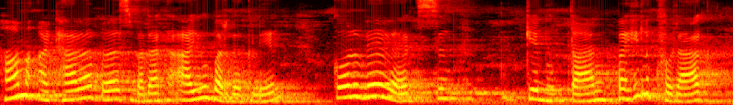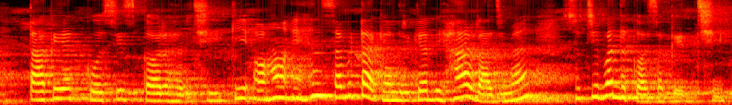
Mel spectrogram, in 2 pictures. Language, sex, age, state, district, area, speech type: Maithili, female, 30-45, Bihar, Saharsa, rural, read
